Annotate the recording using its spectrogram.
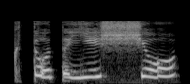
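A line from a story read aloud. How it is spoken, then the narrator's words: Faint mouse-like squeak. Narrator (Russian): пропищал Изюмка едва слышно, словно мышонок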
